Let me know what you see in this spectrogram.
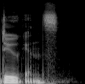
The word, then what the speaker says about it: Dugan's: Yeah, it's called Dugan's. That's how I pronounced it. There's not a double G. – Okay, what's it really called? – No, it's called Dugan's. It's D-U-G-A-N-S.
